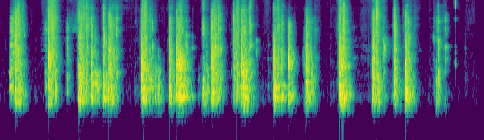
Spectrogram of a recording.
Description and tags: Foley Walking down stairs
Walking down wooden stairs in flipflops.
